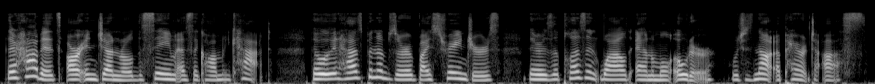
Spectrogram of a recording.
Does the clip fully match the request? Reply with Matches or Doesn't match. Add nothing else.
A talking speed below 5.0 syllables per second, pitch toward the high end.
Doesn't match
